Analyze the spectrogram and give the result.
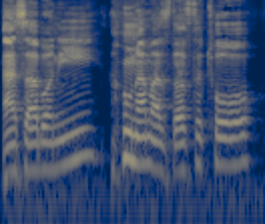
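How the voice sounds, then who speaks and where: A man voicing an angry, bitter drunk woman in an audiobook, raising his pitch to shout and sneer. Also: natural voice. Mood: furious.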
